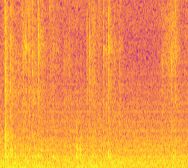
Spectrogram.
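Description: Key clicks from typing on an HP TouchPad Bluetooth keyboard, a quiet, steady run of soft taps with no voices.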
